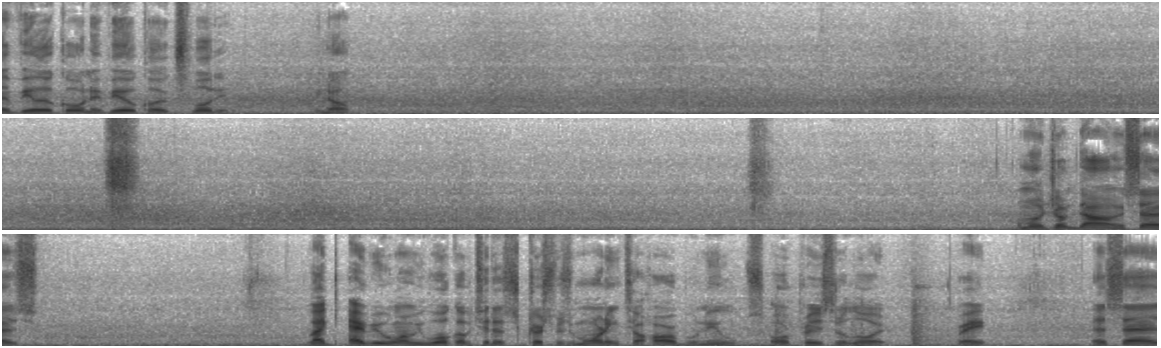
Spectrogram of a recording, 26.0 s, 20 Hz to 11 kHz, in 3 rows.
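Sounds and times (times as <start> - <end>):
road traffic rumble: 0.0 - 26.0
short sharp noises: 9.4 - 9.9.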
